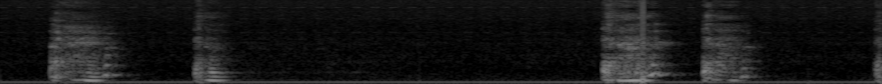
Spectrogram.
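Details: Four harsh short cough bursts in two pairs, with quiet gaps and a steady low background hum, during a coughing fit combined with allergies; coughing fit.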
